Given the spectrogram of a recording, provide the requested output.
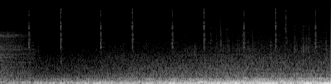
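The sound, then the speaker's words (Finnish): A car's engine rumbles low as it maneuvers slowly to parallel park, with a steady, evenly spaced ticking from its turn signal running throughout. “Mä näen, että sä oot siellä taskuparkkeeraamassa.”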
